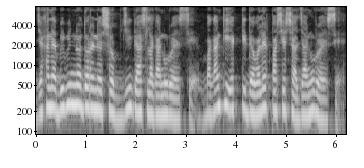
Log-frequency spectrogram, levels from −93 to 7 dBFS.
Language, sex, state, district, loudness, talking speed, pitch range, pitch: Bengali, female, Assam, Hailakandi, -12 LUFS, 125 wpm, 180-225 Hz, 200 Hz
